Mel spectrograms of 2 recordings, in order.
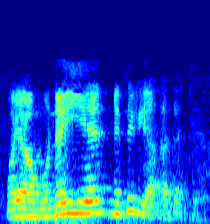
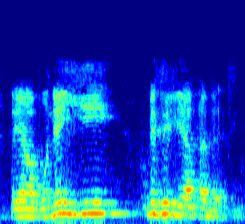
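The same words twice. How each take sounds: First: Slowly, بني as "bunayya", أبتي as "abata"; measured demo, بني rhyming in "-a" with أبتي; fatha endings. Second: Slowly, بني as "bunayyi", أبتي as "abati"; measured demo, بني rhyming in "-i" with أبتي; kasra endings. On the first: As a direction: end both بني and أبتي on an "a" vowel. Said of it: "تبقى الفتحة". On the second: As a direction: end both بني and أبتي on an "i" vowel. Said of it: "وأبقى الكسرة دالة عليها". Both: Shown as a demonstration.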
